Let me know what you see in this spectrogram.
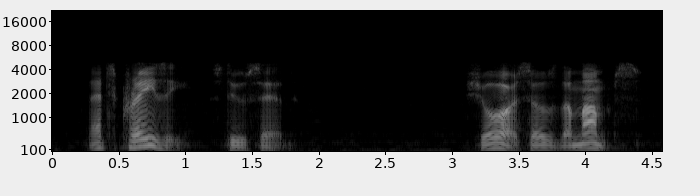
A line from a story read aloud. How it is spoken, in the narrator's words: Glenn Bateman said dryly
